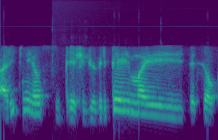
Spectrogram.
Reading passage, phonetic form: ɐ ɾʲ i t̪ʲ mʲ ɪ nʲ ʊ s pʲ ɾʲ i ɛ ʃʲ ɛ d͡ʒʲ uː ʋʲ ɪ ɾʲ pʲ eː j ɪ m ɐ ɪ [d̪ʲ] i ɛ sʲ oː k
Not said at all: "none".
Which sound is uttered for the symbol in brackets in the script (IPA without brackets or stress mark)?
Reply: t̪ʲ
